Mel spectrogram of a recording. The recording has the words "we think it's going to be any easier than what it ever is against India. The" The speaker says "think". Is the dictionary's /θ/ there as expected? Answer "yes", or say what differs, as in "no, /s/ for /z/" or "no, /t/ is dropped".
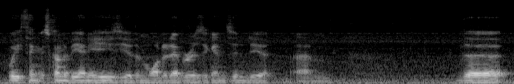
yes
